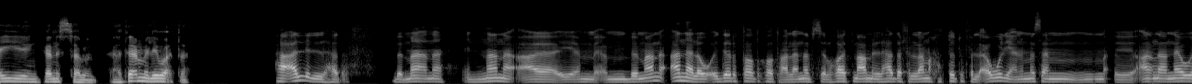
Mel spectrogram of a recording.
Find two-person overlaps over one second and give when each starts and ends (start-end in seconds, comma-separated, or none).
none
